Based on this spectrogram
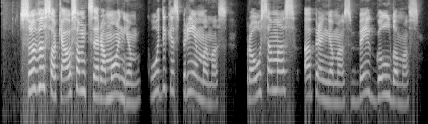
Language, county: Lithuanian, Klaipėda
